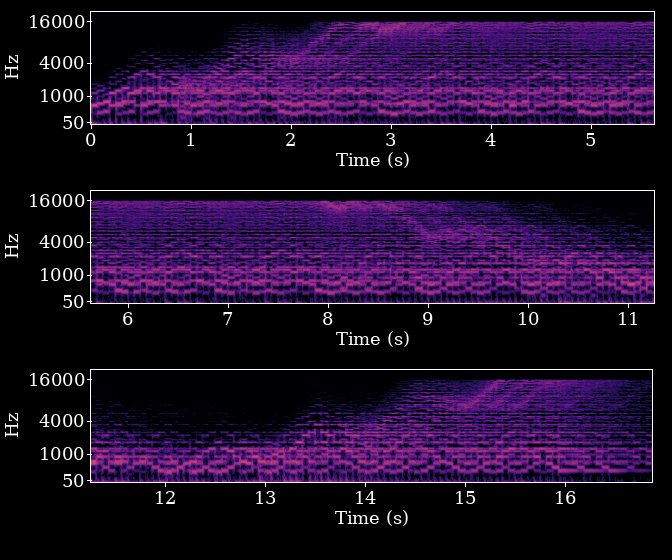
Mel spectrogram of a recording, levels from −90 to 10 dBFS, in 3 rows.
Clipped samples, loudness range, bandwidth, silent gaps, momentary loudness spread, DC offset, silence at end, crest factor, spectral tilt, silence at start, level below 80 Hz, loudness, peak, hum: under 0.1%; 4 LU; 16 kHz; none; 7 LU; under 0.1%; 0 s; 16 dB; 0 dB/octave; 0 s; -62 dBFS; -34 LUFS; -20 dBFS; none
